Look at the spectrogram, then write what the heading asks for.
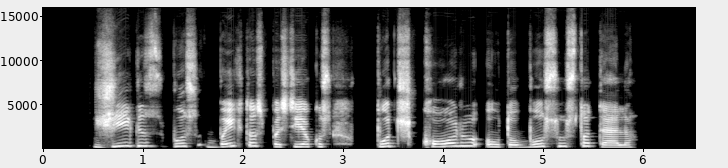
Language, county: Lithuanian, Vilnius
